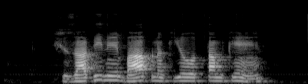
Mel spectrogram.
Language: Gujari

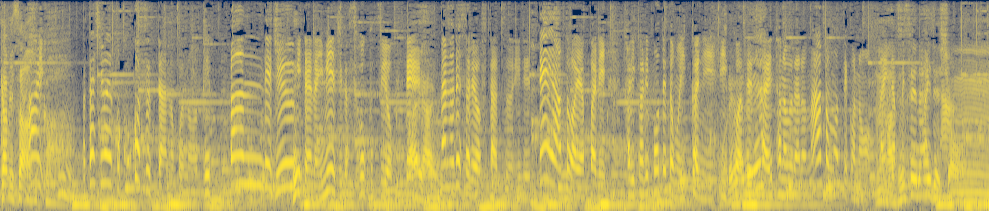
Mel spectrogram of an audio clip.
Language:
Japanese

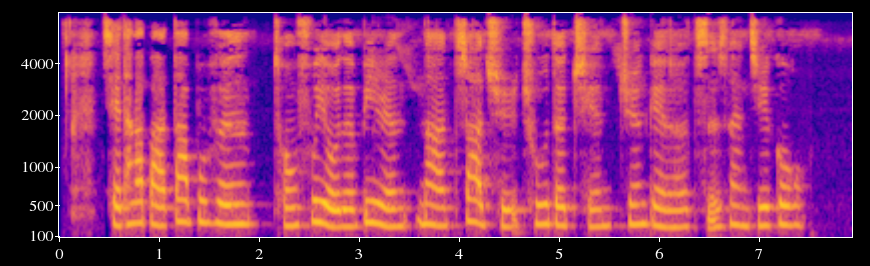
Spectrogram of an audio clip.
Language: Chinese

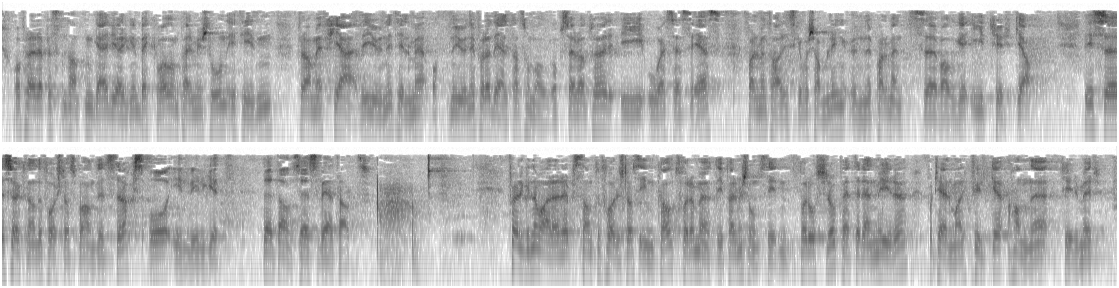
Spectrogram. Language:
Norwegian Bokmål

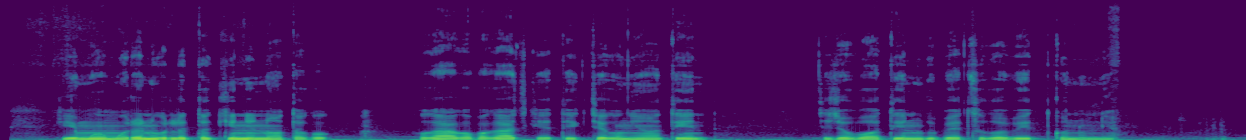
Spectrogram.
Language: Kalenjin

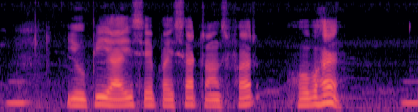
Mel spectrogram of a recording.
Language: Magahi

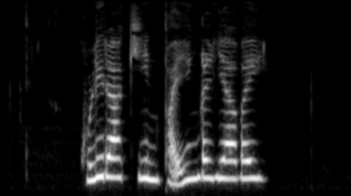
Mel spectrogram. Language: Tamil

